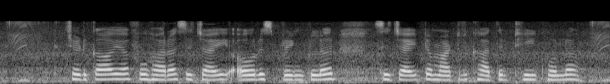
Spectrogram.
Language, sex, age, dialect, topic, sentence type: Bhojpuri, female, 18-24, Northern, agriculture, question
